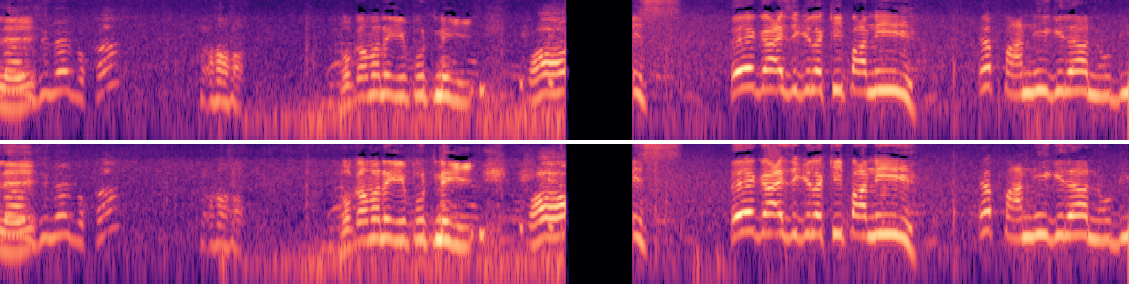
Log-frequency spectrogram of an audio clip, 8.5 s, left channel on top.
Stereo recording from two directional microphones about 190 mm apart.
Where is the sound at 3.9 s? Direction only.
35° right (ahead or behind).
